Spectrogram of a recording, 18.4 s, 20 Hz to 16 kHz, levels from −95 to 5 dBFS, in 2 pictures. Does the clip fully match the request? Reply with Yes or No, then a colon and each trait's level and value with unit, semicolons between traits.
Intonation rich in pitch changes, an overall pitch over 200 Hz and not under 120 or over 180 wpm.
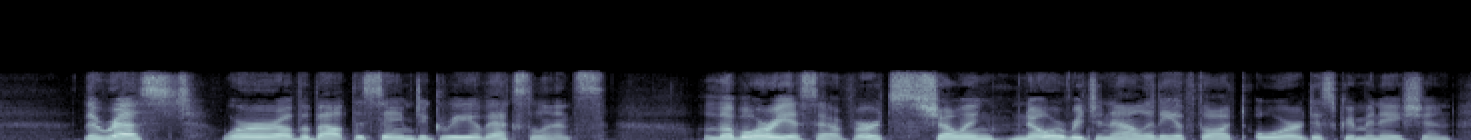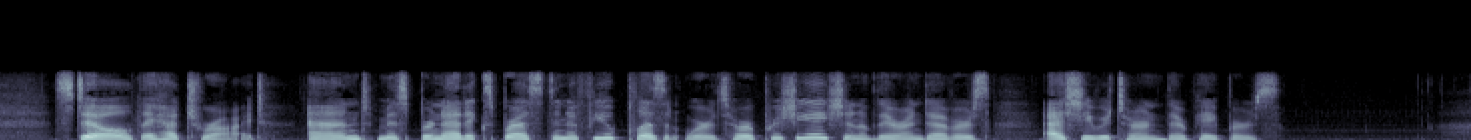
Yes: wide, 6.0 semitones; high, 210 Hz; slow, 135 wpm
